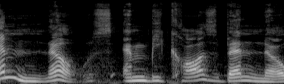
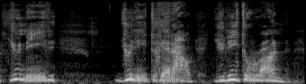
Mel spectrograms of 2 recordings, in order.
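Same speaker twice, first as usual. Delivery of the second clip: desperate, fearful voice; 2 semitones higher than usual. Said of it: "how desperate he turned immediately".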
